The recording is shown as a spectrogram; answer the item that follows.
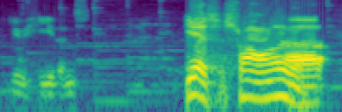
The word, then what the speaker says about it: Suomenlinna: I was raving on about the word Suomenlinna not being that difficult to pronounce. You heathens. Yes, Suomenlinna. Suomenlinga.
